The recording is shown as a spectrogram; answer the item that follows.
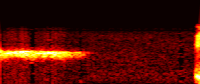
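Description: A single steady high whistle-like tone, lasting under a second, then a dead drop-out of about a second with no sound at all.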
